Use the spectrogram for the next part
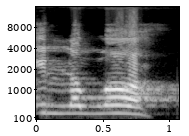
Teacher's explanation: Alif lam jalalah tebal, tebal ataupun tafkhim.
